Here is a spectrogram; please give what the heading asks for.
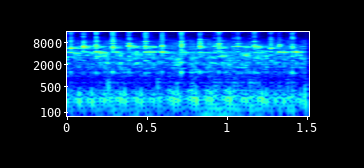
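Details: Echo SRM-210 two-stroke string trimmer after primer bulb replacement: steady even idle with a crisp rapid firing rhythm and no misses; runs normally.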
